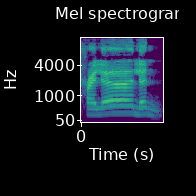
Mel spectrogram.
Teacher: جو ہے اکفا کا ورڈ ہے، تو یہاں پر اکفا ہوگا، ہم تنوین کی آواز کو ناک میں چھپائیں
